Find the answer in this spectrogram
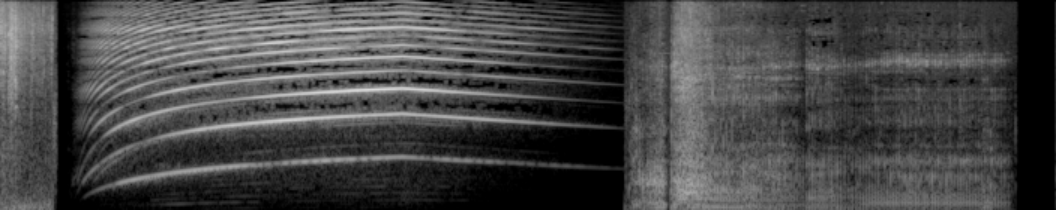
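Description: A siren-like wail that rises quickly in pitch, holds, and slowly winds down over about five seconds. It is followed by a loud, rough noisy blast that settles into a steady rumble.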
